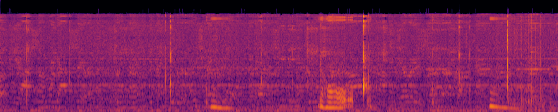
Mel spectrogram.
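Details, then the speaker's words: Hiccups in a baby whose belly feels hard, while being given a diaphragm massage: three short voiced hiccups a few seconds apart over music and a low room hum. "We can get rid of those hiccups for you. Yeah. Oh, little hiccups, huh?"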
